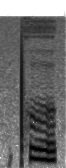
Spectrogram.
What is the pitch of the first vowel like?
low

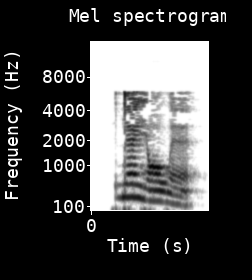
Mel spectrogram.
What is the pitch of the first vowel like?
high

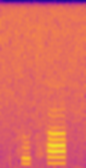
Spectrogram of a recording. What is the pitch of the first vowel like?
rising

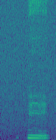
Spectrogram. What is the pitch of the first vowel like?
low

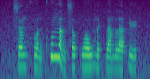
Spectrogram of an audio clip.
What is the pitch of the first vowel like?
low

